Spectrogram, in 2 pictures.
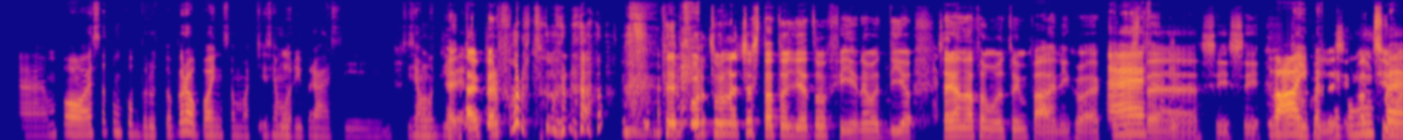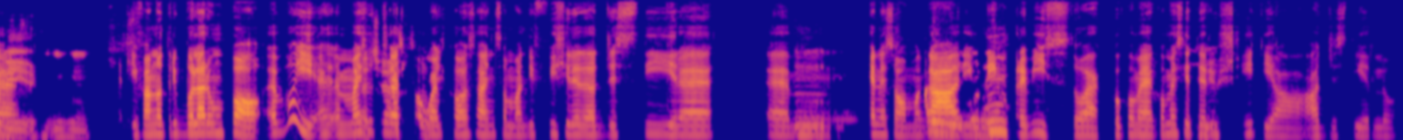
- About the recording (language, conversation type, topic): Italian, unstructured, Come affronti le difficoltà durante un viaggio?
- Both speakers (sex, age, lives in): female, 20-24, Italy; female, 30-34, Italy
- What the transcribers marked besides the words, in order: distorted speech; laughing while speaking: "per fortuna"; chuckle; other background noise; tapping; stressed: "imprevisto"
